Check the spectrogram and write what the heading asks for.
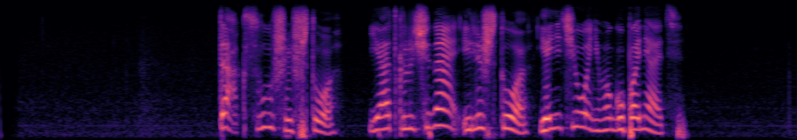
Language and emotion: Russian, angry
